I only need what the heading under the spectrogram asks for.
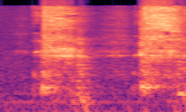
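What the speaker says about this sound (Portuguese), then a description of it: "desculpem a tosse" Two harsh, close coughs about a second apart, each a short burst of breathy noise, with no talking between them.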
